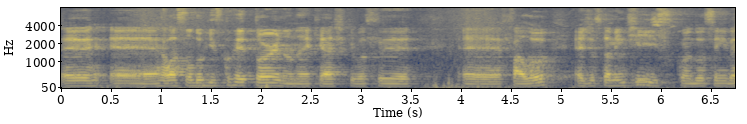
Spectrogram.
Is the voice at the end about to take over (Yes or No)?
No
